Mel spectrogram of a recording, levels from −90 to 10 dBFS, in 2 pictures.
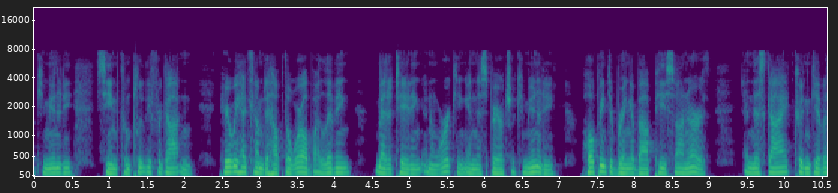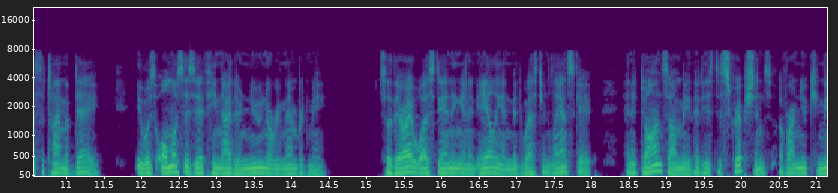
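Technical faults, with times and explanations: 3.69–3.72 s, unconcealed Bluetooth headset packet loss: a short run of voice packets between headset and phone never arrived, and nothing was done to fill the gap, so silence or an idle pattern stands in for them. Between "to help the world" and "by living meditating and" the speech drops out for roughly 25 ms with abrupt edges, a hole that fits about three lost headset frames, in the wideband mSBC link's otherwise lightly grainy signal.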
